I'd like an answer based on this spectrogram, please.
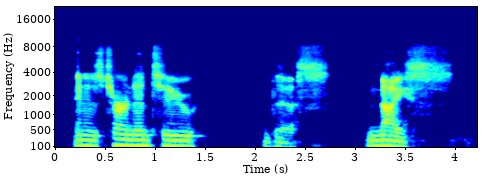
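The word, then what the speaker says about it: gneiss: is turned into this nice the g is silent but you can always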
